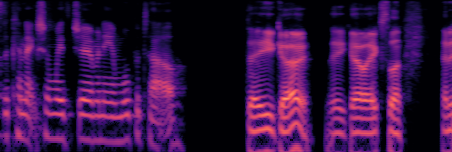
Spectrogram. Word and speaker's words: Wuppertal: I didn't know too much about your time over there with, I apologize if I mispronounce it. Is it Wuppertal? It's Wuppertal.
